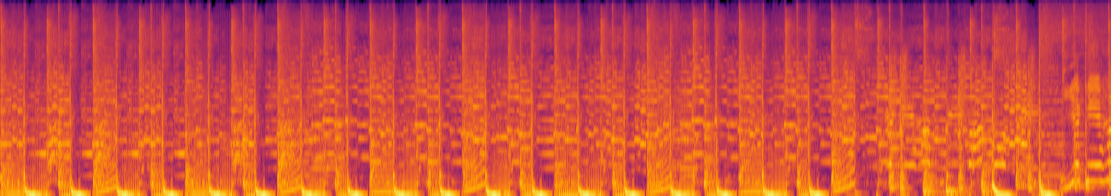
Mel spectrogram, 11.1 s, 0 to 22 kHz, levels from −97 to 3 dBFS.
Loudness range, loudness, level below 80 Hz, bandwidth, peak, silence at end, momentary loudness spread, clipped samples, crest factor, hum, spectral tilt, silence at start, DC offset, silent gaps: 0 LU; -12 LUFS; -14 dBFS; over 20 kHz; 0 dBFS; 0 s; 2 LU; under 0.1%; 12 dB; none; -4.5 dB/octave; 0 s; under 0.1%; none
